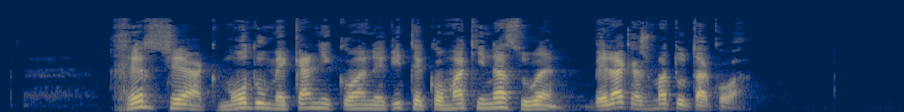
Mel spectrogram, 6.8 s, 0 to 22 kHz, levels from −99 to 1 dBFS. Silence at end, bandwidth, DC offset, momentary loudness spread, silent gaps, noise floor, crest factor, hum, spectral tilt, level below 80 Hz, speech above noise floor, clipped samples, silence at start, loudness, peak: 1.25 s; 11.5 kHz; under 0.1%; 8 LU; none; under -90 dBFS; 24 dB; none; -5.5 dB/octave; -82 dBFS; over 59 dB; under 0.1%; 0.9 s; -31 LUFS; -10 dBFS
